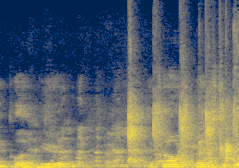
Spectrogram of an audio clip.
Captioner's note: audience laughs and claps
